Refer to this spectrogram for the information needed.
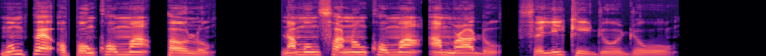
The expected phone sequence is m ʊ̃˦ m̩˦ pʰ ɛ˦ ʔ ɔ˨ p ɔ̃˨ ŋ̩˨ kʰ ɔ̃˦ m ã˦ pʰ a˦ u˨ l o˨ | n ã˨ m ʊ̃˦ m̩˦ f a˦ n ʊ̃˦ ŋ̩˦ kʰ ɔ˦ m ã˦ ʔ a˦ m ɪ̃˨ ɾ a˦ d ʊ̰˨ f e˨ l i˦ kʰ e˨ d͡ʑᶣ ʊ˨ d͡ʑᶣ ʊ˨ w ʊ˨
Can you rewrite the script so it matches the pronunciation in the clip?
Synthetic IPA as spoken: m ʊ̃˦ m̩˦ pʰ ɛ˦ ʔ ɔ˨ p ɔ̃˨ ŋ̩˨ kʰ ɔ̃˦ m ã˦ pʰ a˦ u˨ l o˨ | n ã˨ m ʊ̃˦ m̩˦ f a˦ n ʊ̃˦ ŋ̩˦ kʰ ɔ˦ m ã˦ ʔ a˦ m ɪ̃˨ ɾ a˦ d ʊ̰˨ f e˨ l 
